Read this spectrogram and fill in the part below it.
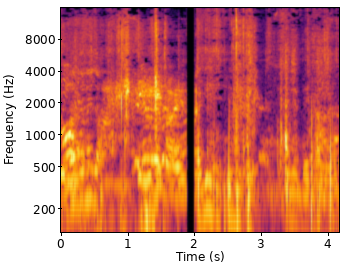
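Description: Shoes scuff on a paved path.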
